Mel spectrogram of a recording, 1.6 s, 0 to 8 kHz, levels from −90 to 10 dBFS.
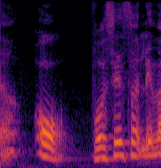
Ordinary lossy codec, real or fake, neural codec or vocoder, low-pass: none; real; none; none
